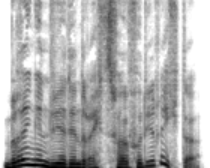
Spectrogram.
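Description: A man reading an audiobook, voicing an irritable, commanding king who speaks imperiously and loudly. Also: fairly high pitch, sing-song, normal speed, dry recording, studio quality, voice pushed up. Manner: imperious, loud, exasperated. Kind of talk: audiobook character voice.

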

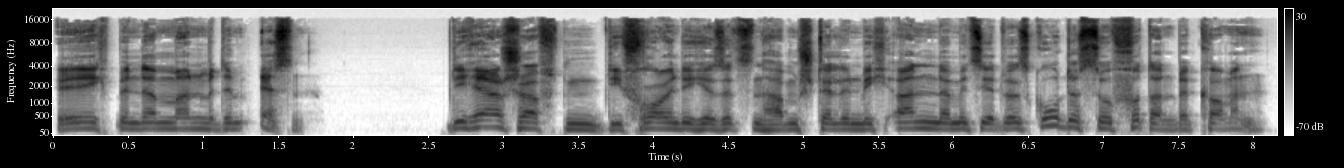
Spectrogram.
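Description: A man's voice: on the high side, steady tone, moderate pace, gravelly, no room sound, clean studio sound, pitched above the performer's own voice. A man doing a fawning chatty prison food server. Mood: eager. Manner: obsequious, chatty, gossipy.

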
